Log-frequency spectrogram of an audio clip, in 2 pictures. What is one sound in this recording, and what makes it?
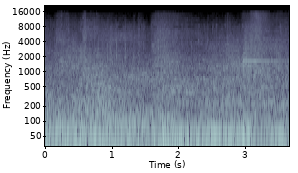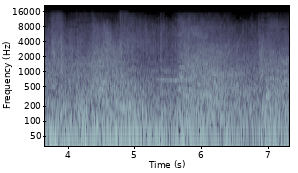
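Spell and combat effects from a game crackle and whoosh.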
